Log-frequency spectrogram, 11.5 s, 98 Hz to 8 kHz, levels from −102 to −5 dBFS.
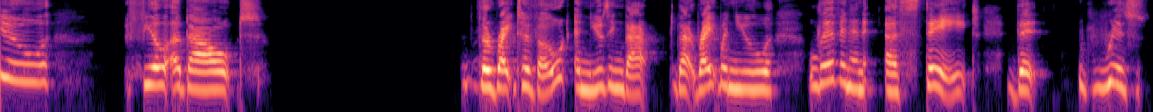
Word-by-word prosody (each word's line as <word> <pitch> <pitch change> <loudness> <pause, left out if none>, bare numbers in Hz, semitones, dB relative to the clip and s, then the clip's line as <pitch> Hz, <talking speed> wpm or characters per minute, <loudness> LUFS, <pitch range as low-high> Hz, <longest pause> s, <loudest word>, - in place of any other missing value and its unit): you 325 -4 -3 0.8
feel 290 -1 +2
about 250 - +1 2.2
the 265 -1 +10
right 255 -1 +3
to 265 0 +1
vote 235 - -3
and 240 -2 -1
using 260 +1 -3
that 205 -2 -3 0.3
that 245 -2 -3
right 250 +3 +3
when 275 -3 -1
you 240 -1 0 0.4
live 320 +4 -1
in 300 - -1
an 245 -2 -3 0.2
a 220 -1 +1
state 220 - 0 0.3
that 465 -2 +2 0.6
risk 260 -3 -2
260 Hz, 110 wpm, -23 LUFS, 240-295 Hz, 2.2 s, the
